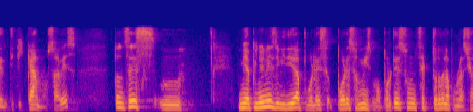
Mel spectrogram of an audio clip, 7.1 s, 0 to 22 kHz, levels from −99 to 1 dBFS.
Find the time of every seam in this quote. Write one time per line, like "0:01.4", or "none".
0:05.9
